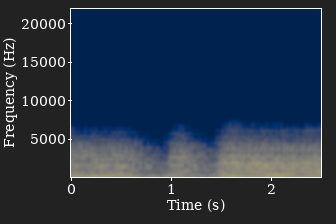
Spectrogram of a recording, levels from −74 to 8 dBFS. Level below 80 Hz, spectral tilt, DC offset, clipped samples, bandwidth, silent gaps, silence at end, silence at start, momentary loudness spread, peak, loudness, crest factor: -62 dBFS; -5.5 dB/octave; under 0.1%; under 0.1%; 7.4 kHz; none; 0 s; 0 s; 8 LU; -10 dBFS; -23 LUFS; 14 dB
